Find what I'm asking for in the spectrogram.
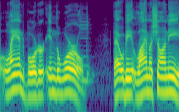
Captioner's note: buzzer beeps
